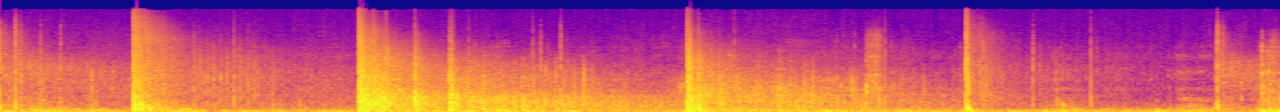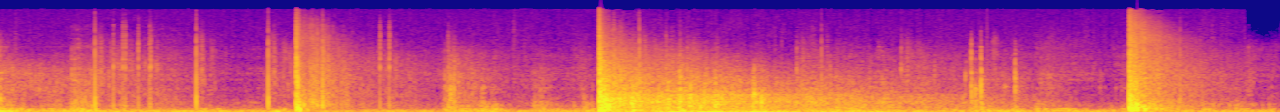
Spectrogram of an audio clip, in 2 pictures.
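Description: An airsoft pistol fires sharp, snapping shots, one at a time.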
